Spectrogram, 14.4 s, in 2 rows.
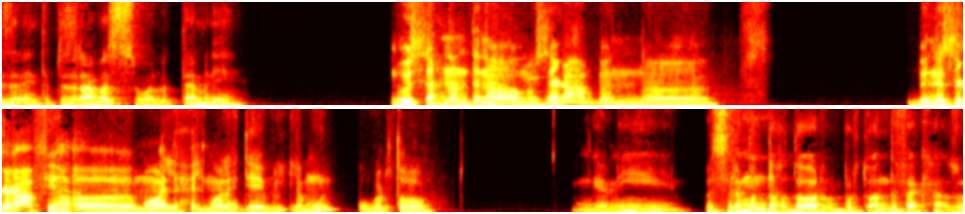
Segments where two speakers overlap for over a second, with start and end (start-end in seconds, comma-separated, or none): none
